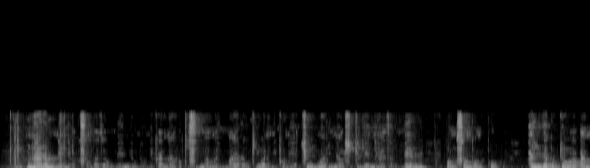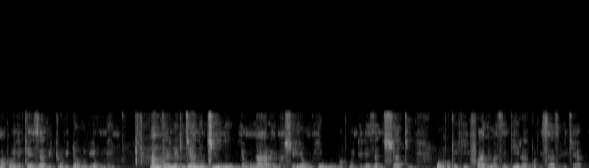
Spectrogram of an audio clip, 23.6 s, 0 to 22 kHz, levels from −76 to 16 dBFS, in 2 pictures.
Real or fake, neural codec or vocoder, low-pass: fake; vocoder, 22.05 kHz, 80 mel bands, HiFi-GAN; 7.2 kHz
